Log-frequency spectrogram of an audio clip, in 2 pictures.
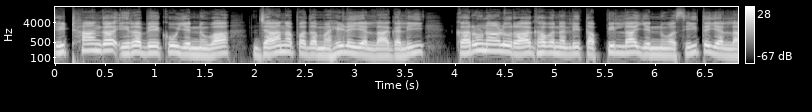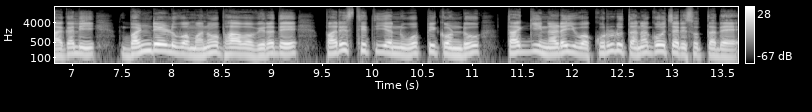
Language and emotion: Kannada, neutral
